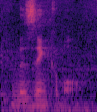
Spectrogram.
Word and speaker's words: mesenchymal: The most common therapeutic type of stem cell is called the mesenchymal stem cell. or if you want to say it quickly, mesenchymal. Either pronunciation is acceptable.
